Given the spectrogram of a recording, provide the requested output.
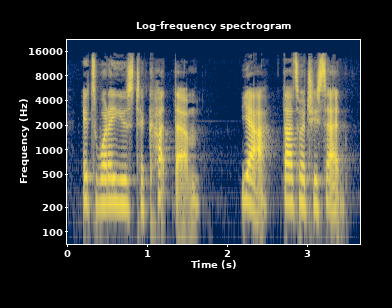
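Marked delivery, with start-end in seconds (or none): none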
